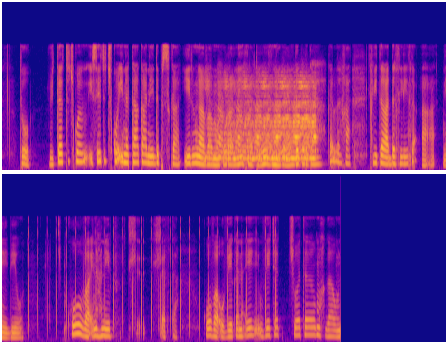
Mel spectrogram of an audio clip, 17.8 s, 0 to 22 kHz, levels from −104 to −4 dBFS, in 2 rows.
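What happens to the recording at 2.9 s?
Nothing goes wrong at 2.9 s: the speech runs on intact through that moment, carrying only the ordinary character of call microphone processing, with its lowest bass trimmed and nothing above 8 kHz.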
